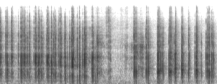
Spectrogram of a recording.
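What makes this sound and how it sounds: Long acrylic nails tap quickly on the lid of a yellow Fendi cardboard gift box, rectangular and hollow, held up in front of the face. The result is a rapid run of short, dry, hollow clicks with a papery crinkle and no low end, centered in the midrange with bright edges. The taps break briefly for a pause near the middle before resuming.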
